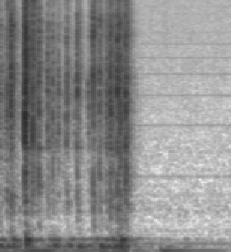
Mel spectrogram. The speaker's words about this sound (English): And after typing that, I'll press tab.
